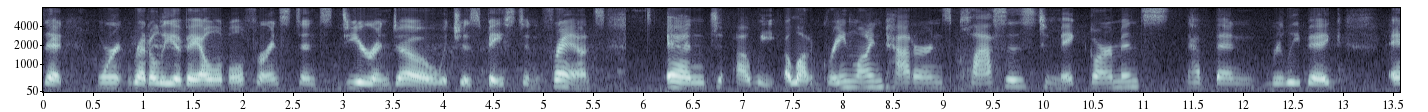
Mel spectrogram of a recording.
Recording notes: Recorded at Fall Quilt Market in Houston, Texas. I did man-on-the-street style interviews with shop owners I’d never met before, walking up to them while they were in line for Sample Spree or sitting down with them at the round tables outside of the Schoolhouse classrooms.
